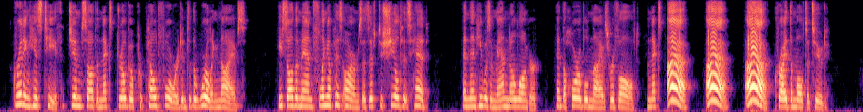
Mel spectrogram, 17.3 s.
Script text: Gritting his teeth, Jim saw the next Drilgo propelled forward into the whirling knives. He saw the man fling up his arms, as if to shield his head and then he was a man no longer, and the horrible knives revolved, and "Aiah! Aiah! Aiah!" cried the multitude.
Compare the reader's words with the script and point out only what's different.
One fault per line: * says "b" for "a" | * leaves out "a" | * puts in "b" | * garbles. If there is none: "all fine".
* says "next" for "and"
